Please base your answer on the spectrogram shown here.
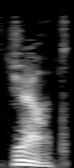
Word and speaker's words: jut: Also, the letter G is pronounced as a Y sound. This is exemplified in the word for good, in which gut becomes jut.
